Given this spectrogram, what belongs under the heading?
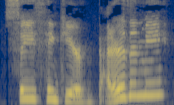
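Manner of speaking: slow, slurry challenge rising sharply at the end; drunken, offended question climbing high; angry drunk challenge. A narrator's reading. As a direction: pick a fight, dragging the words. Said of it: "asked Vaughn angrily as he swayed".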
